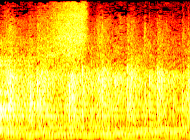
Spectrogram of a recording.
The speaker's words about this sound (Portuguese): Aplaudam e adorem em nome de Jesus Cristo. Aleluia!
